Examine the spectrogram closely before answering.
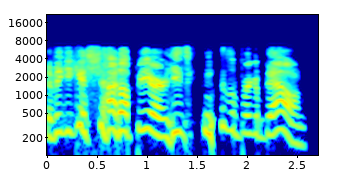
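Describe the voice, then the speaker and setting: A man's voice: very high-pitched, fast, bright, forceful tone, no room sound, lo-fi sound. A man taking part in a tabletop roleplaying game as a player, talking casually about the game.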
